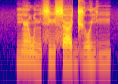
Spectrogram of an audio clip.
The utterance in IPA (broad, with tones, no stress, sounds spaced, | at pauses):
j ɛ̃˧ w ĩ˨ s i˧ s a˧ d͡ʒ o˧ j i˧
